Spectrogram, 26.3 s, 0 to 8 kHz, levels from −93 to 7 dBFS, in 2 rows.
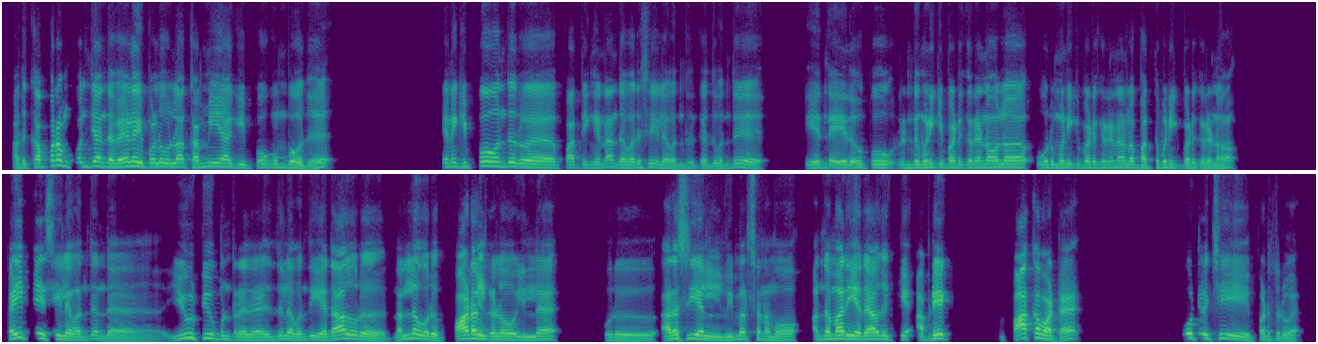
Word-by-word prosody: அதுக்கப்புறம் 175 Hz, +9 st, 0 dB
கொஞ்சம் 200 Hz, +1 st, 0 dB
அந்த 175 Hz, -, +3 dB
வேலை 205 Hz, +2 st, +5 dB
பளுவலாம் 180 Hz, -1 st, 0 dB
கம்மியாகி 170 Hz, -2 st, -1 dB, 0.2 s
போகும்போது 145 Hz, -8 st, -2 dB, 1.3 s
எனக்கு 185 Hz, -1 st, -2 dB
இப்போ 215 Hz, +8 st, -1 dB
வந்து 200 Hz, 0 st, -1 dB
ரு 165 Hz, -, +2 dB, 0.4 s
பார்த்தீங்கன்னா, 145 Hz, +1 st, -4 dB
அந்த 135 Hz, -2 st, -3 dB
வரிசையில 150 Hz, 0 st, -4 dB
வந்திருக்கிறது 120 Hz, -1 st, -9 dB
வந்து, 125 Hz, +8 st, -8 dB, 0.8 s
எந்த 140 Hz, +3 st, -5 dB
ஏதோ 140 Hz, -1 st, -1 dB
இப்போ 150 Hz, +4 st, -5 dB, 0.2 s
2:00 140 Hz, +1 st, -3 dB
மணிக்கு 155 Hz, +1 st, 0 dB
படுக்கிறேனோ! 150 Hz, +1 st, -1 dB
இல்ல 155 Hz, 0 st, +1 dB, 0.3 s
1:00 145 Hz, 0 st, -3 dB
மணிக்கு 150 Hz, -1 st, -4 dB
படுக்கிறேனோ, 145 Hz, +1 st, -3 dB
இல்ல 145 Hz, -, -1 dB
10:00 145 Hz, +2 st, -4 dB
மணிக்கு 145 Hz, -3 st, -4 dB
படுக்கிறேனோ, 120 Hz, -2 st, -3 dB, 1.0 s
கைப்பேசியில 195 Hz, -6 st, +2 dB
வந்து 135 Hz, +5 st, -7 dB
அந்த 125 Hz, -3 st, -4 dB, 0.7 s
யூட்யூப்ன்றத 170 Hz, -, -1 dB, 0.2 s
இதில 155 Hz, +3 st, -2 dB
வந்து 140 Hz, +3 st, -4 dB
ஏதாவது 190 Hz, +7 st, +4 dB
1 150 Hz, -, +3 dB, 0.3 s
நல்ல 170 Hz, +6 st, 0 dB
1 135 Hz, -4 st, +2 dB, 0.2 s
பாடல்களோ, 160 Hz, -5 st, +6 dB, 0.2 s
இல்ல 135 Hz, +2 st, 0 dB, 0.7 s
1 125 Hz, 0 st, -3 dB, 0.5 s
அரசியல் 175 Hz, -5 st, +3 dB, 0.2 s
விமர்சனமோ, 135 Hz, -3 st, -2 dB, 0.3 s
அந்தமாரி 175 Hz, +4 st, +5 dB
ஏதாவது 160 Hz, 0 st, +4 dB
கே 165 Hz, -, +1 dB
அப்பிடியே 185 Hz, +9 st, +6 dB, 0.7 s
பார்க்க -, -, +7 dB
மாட்டேன். -, -, +3 dB, 1.1 s
போட்டு 430 Hz, -1 st, +1 dB
வச்சு 200 Hz, -, -4 dB, 0.3 s
படுத்துருவேன். 135 Hz, -6 st, -5 dB
155 Hz, 125 wpm, -22 LUFS, 140-175 Hz, 1.3 s, பார்க்க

